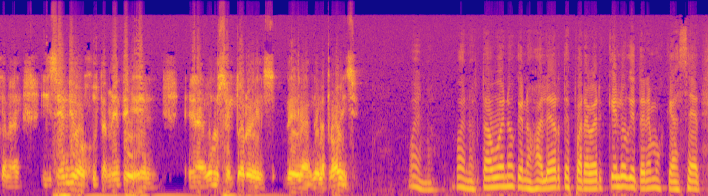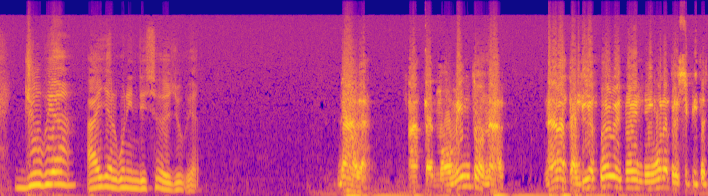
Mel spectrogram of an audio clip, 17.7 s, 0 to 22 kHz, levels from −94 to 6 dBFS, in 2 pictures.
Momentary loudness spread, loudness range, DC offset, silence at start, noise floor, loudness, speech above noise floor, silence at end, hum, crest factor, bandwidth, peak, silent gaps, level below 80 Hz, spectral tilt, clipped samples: 11 LU; 6 LU; under 0.1%; 0 s; -32 dBFS; -6 LUFS; 26 dB; 0 s; none; 8 dB; over 20 kHz; 0 dBFS; none; -36 dBFS; -3.5 dB/octave; 4%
